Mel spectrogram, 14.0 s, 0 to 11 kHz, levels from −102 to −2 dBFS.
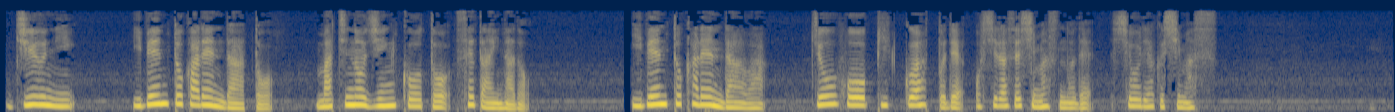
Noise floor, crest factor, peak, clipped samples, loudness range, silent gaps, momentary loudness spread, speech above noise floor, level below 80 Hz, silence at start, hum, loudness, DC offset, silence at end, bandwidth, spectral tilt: -56 dBFS; 16 dB; -4 dBFS; under 0.1%; 6 LU; 6.24-6.30 s; 12 LU; 38 dB; -58 dBFS; 0.05 s; none; -20 LUFS; under 0.1%; 2 s; 7.8 kHz; -7.5 dB/octave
